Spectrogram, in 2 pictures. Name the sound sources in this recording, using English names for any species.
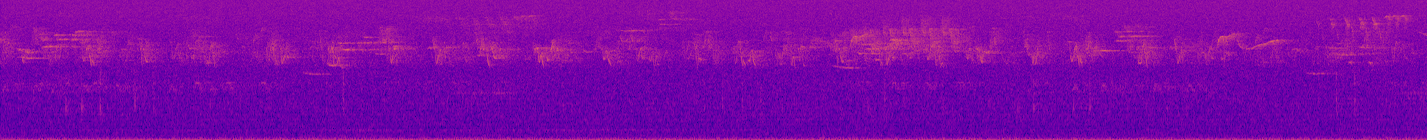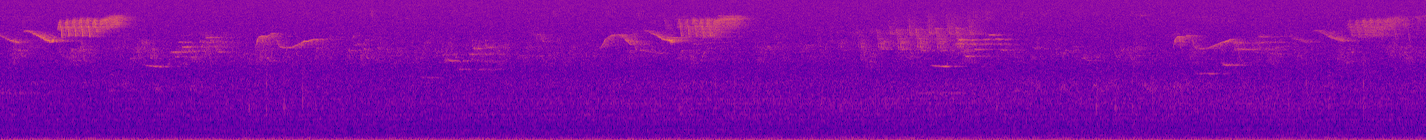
Red-eyed Vireo, Hermit Thrush, Blackburnian Warbler, Ovenbird, Eastern Wood-Pewee, Black-throated Blue Warbler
